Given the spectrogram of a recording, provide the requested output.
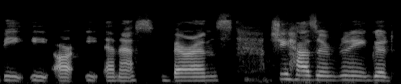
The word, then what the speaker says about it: Behrens: That's spelled B-E-R-E-N-S, Behrens.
